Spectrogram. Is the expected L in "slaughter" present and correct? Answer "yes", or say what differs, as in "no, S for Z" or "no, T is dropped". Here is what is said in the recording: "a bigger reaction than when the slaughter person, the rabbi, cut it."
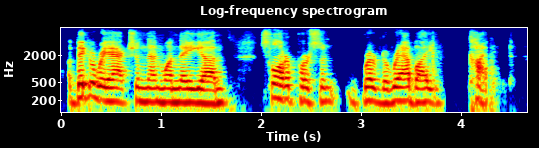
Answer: yes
